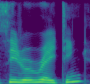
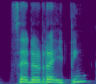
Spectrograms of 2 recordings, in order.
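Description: First: It is pronounced with English sounds. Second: It is pronounced with Spanish sounds. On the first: "no fuera tan snob en la pronunciación de las palabras en inglés" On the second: "como me dijeron que no fuera tan snob"

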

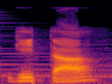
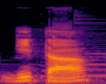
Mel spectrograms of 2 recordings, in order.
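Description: No difference in how they are said.

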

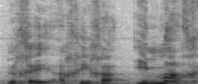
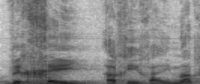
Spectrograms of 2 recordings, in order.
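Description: First: The emphasis falls on the word אימך. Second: The emphasis falls on the word אחיך. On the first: The other lives only alongside one's own life, which comes first. The speaker calls it right. "אלא" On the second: The other person's life is what must be secured. The speaker calls it wrong. "לא"

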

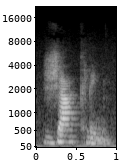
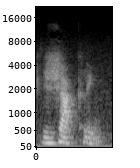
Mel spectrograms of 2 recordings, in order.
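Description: No difference in how they are said.

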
